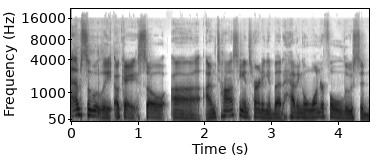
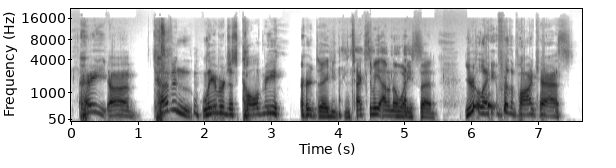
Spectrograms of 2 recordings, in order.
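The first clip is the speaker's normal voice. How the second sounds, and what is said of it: Imitates another person's voice. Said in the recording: “this is my best impression of him”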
